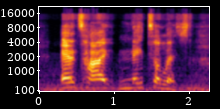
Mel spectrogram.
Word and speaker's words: anti-natalist: And people, that's why I am a staunch anti-natalist.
